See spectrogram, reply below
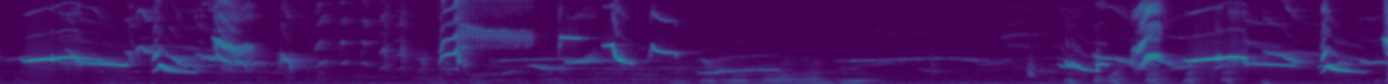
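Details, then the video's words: White-rumped shama in loud form, singing to provoke other shamas; bright whistled phrases and sharp chips, with a long drawn whistle and a lower harsh buzzy note in the middle. "SUARA BURUNG Kacer gacor untuk PANCINGAN KACER agar EMOSI dan KONSLET"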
